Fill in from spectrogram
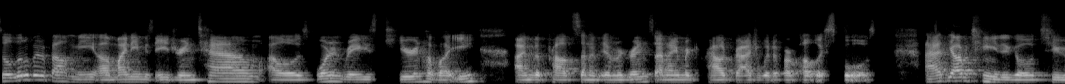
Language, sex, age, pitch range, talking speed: English, male, 20-39, 105-130 Hz, 235 wpm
